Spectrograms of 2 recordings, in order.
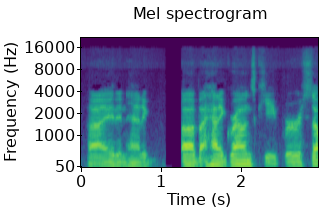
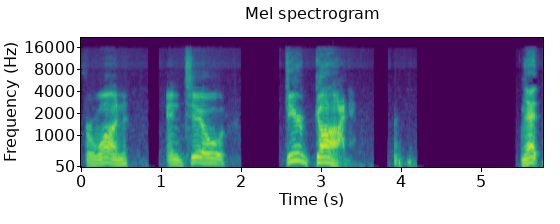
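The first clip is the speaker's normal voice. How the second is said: rising higher and louder to a pained dear God; exasperated; 7 semitones higher, 5 dB louder, slower than usual. Real, not acted. Co-host despairing at the fanfic's writing, exasperated build. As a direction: build from grumble to an anguished plea.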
